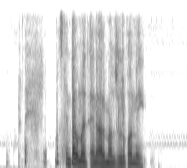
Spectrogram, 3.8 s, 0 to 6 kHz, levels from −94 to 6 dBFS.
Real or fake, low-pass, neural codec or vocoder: fake; 5.4 kHz; codec, 16 kHz in and 24 kHz out, 0.8 kbps, FocalCodec, streaming, 65536 codes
